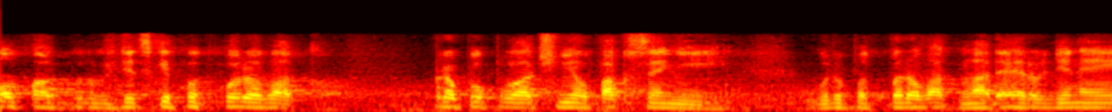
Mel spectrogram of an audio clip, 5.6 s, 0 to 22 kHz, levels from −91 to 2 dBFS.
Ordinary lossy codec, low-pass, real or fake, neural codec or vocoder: AAC, 48 kbps; 7.2 kHz; fake; codec, 16 kHz, 1.1 kbps, Voila-Tokenizer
